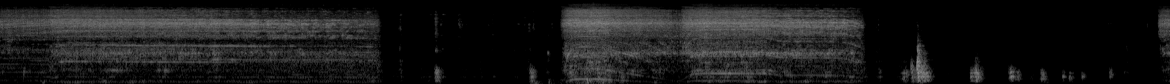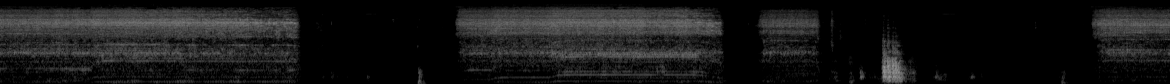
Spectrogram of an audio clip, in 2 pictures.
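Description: Ratchet wrench fitted with a Crosize universal socket tightening screws into pre-drilled holes, heard as several long bursts of rapid, close mechanical clicking separated by short pauses and brief rattles.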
